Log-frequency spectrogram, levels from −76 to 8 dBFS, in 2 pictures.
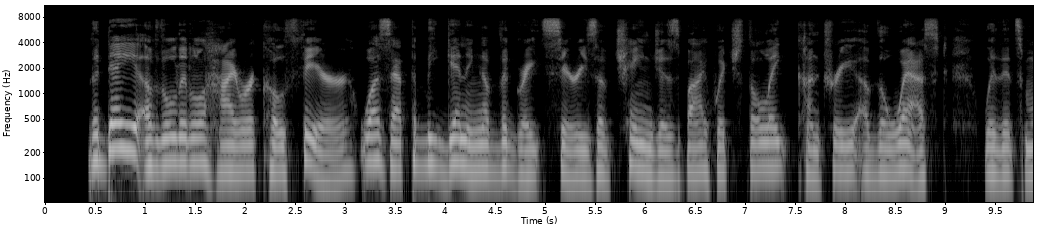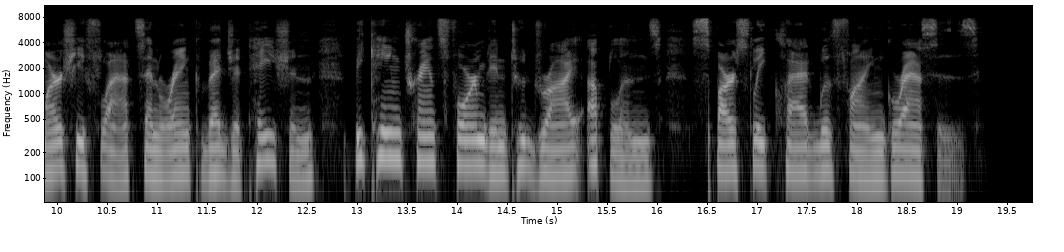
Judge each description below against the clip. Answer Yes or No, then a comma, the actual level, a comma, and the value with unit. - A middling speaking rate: No, slow, 125 wpm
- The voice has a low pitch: Yes, low, 120 Hz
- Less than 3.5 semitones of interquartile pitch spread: No, average, 3.9 semitones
